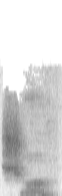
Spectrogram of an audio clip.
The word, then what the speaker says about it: sure: camera all right be sure so this um s here Su is making a sh sound sure be sure to arrive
